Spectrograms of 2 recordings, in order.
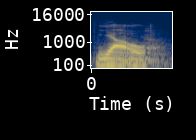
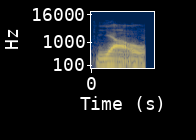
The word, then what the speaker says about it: IAHO: Now the Latin letter H at the time of Jerome is an H sound if it's the first letter of a word, but if it's not, it's a silent letter. And Latin adopted that rule from ancient Hebrew, so IAHO is read clearly as Yao, read clearly as Yao.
